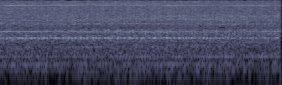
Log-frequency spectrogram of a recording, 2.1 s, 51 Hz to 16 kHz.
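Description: Steady hum of a 2017 Kia Niro hybrid's 1.6-litre four-cylinder engine idling under the hood, an even, continuous drone with faint vibration and no speech.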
